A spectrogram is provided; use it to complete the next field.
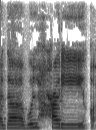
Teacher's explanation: عذاب الحریق، ہا کو واضح پڑھنا ہے اور قاف کے اوپر جو ہے کلکلہ کرنا ہے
